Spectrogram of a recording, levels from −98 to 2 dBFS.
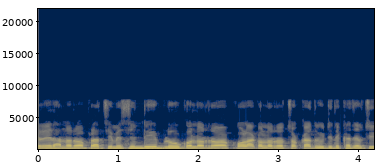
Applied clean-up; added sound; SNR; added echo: none; none; none; none.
